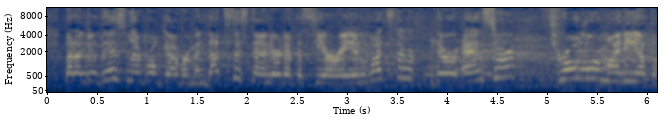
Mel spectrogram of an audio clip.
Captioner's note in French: voix de l'interprète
